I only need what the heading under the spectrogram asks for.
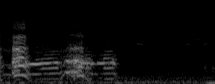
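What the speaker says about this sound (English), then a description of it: "my barred rock's noisy" A Barred Rock chicken gives two loud, close, honking squawks in quick succession, followed by quiet.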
